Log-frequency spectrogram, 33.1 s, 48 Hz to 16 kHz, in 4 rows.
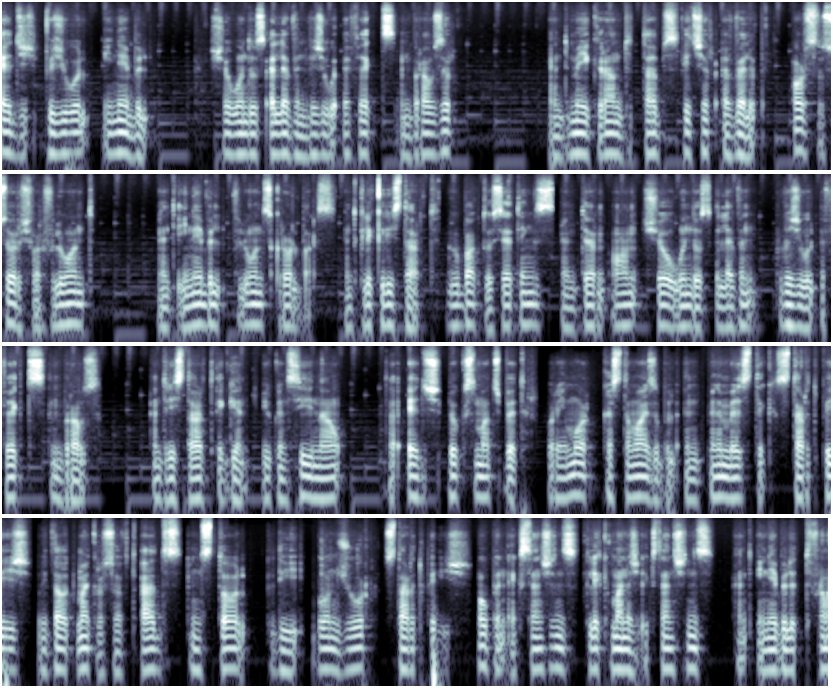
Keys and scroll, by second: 6.5 BackSpace, 21.9 r, 23.4 Return.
